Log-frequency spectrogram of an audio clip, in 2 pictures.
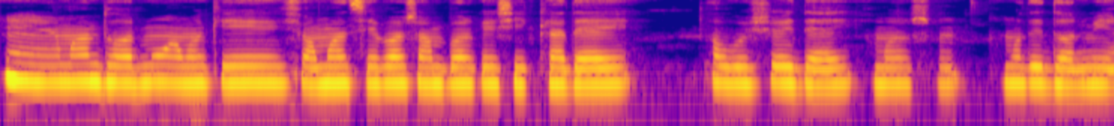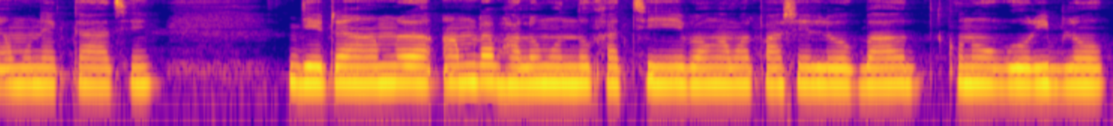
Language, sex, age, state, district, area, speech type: Bengali, female, 30-45, West Bengal, Dakshin Dinajpur, urban, spontaneous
